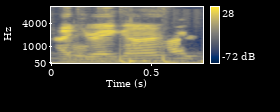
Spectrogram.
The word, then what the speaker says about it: Hydreigon: Hydri, I can never pronounce this. – Hydreigon? – Hydri, yeah, the three-headed dragon.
